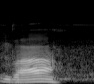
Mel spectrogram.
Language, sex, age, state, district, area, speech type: Punjabi, male, 30-45, Punjab, Bathinda, rural, read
